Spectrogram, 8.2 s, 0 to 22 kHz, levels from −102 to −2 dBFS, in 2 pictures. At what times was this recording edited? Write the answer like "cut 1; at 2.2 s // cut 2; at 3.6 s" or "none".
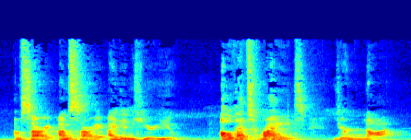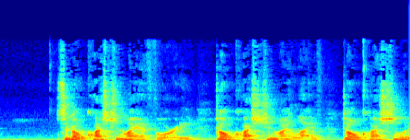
none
